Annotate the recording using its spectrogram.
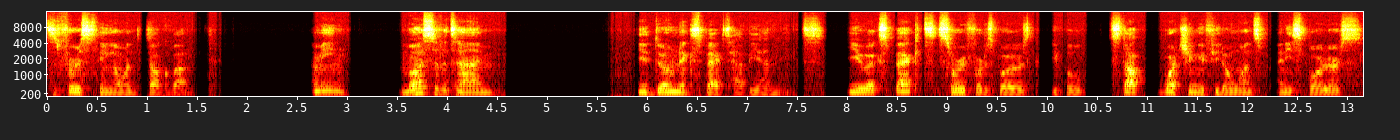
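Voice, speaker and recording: With long, frequent pauses, a man speaks at a moderate pace and medium pitch, his pitch varying in an ordinary way. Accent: non-native. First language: not English. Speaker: game vlogger. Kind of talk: casual video review. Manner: halting.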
